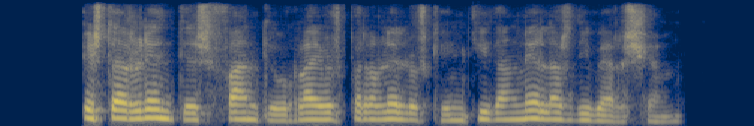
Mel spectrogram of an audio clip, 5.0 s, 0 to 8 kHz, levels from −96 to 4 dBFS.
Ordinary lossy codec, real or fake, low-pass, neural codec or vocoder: AAC, 48 kbps; fake; 7.2 kHz; codec, 16 kHz, 4.8 kbps, FACodec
